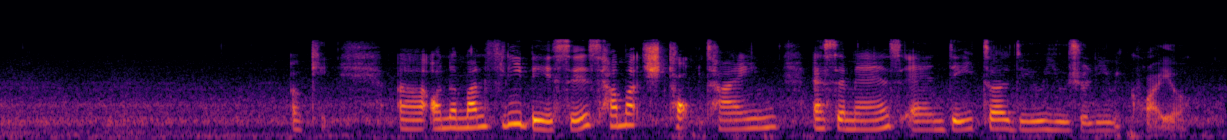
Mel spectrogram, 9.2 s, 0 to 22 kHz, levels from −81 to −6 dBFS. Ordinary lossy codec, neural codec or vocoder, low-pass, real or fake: none; none; none; real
